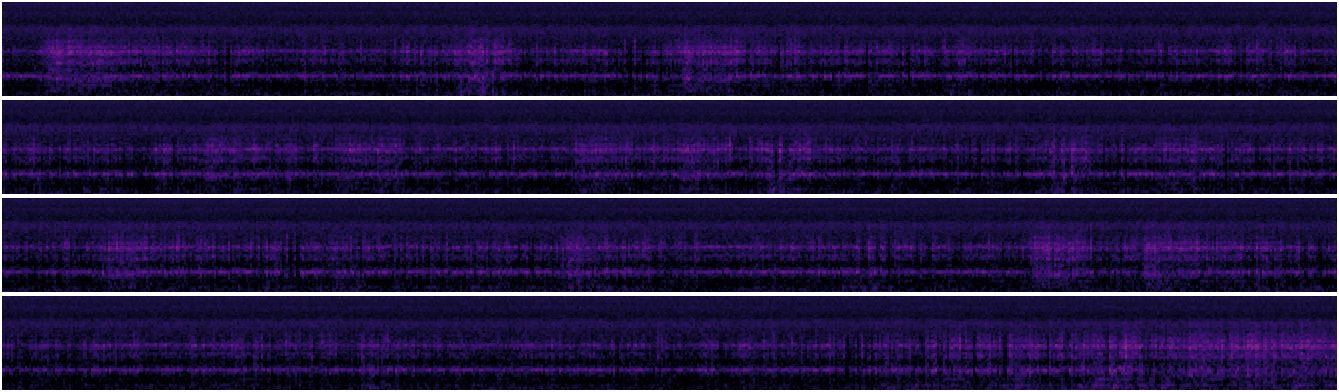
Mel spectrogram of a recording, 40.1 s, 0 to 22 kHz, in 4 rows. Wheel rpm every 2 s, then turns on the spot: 230, 240, 230, 230, 230, 230, 230, 230, 230, 230, 230, 240, 230, 230, 230, 230, 230, 230, 230, 230.
none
